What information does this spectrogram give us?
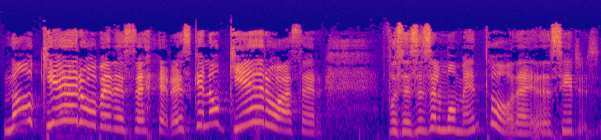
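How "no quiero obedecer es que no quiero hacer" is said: put-on pitched-up child complaining; whiny child. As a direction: whine it like a stubborn kid. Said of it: "cuando el niño dice".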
